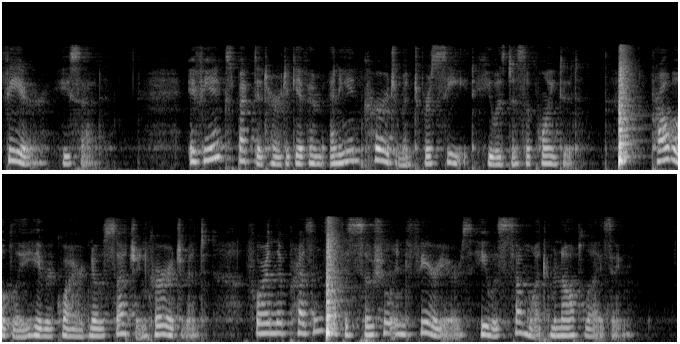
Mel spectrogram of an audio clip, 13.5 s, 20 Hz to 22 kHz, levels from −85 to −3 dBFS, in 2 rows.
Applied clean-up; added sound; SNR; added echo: none; Snare drum; -4 dB; reverberation time 0.6 s.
